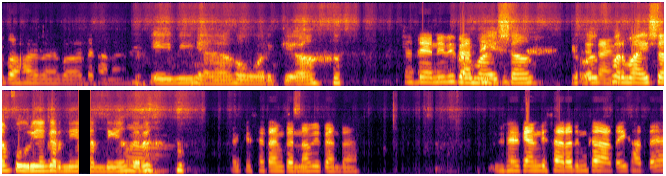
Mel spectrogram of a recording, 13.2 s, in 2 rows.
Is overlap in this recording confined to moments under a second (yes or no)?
yes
